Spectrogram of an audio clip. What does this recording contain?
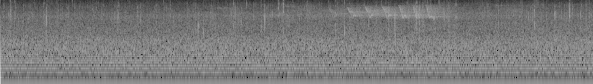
rain, Wilson's Warbler song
